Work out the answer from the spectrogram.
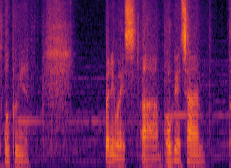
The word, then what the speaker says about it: Ocarina: how Ocarina of Time Ocarina Okarina, how do you want to pronounce it? Um I I used to just always call it Ocarina, but like I think uh over the years I I've come to try to pronounce it as Okina.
